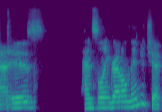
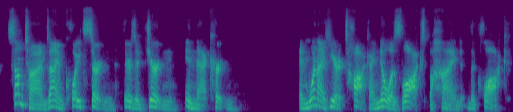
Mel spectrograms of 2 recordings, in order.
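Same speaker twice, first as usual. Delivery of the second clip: playful, bouncy rhyming reading; Dr Seuss read-aloud. A narrator's reading. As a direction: read silly rhymes to kids.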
